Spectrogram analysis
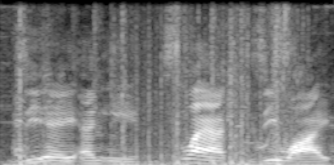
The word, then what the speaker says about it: Zanezy: So literally Zane, Z-A-N-E, /Z-Y, Zanezy. Easy as pie, right?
